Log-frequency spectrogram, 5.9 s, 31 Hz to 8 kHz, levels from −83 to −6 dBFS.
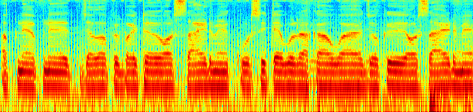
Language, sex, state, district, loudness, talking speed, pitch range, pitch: Hindi, male, Bihar, West Champaran, -14 LUFS, 190 wpm, 110-115 Hz, 115 Hz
